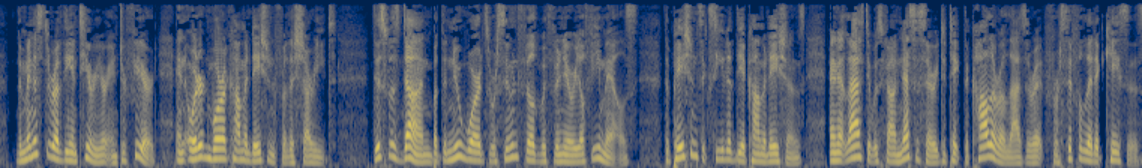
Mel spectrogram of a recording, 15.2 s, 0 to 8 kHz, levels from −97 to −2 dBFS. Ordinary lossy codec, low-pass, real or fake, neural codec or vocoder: MP3, 32 kbps; 7.2 kHz; real; none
